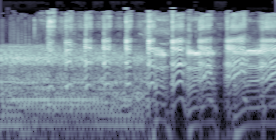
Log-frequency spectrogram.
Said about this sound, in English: I think perhaps he was too shy to say I love you too, so he was revving the motor in its place.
